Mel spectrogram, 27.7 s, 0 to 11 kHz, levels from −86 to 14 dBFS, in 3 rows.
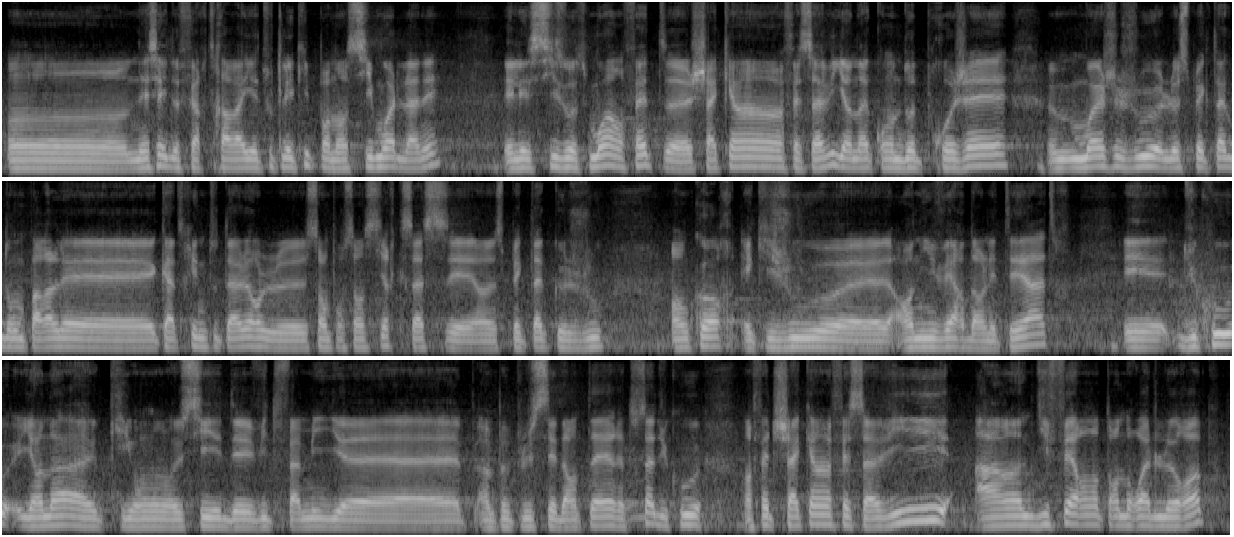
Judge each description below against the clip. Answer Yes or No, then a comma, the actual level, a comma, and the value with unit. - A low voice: Yes, low, 125 Hz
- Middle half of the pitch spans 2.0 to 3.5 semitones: Yes, average, 2.9 semitones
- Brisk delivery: No, average, 210 wpm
